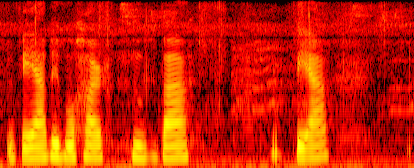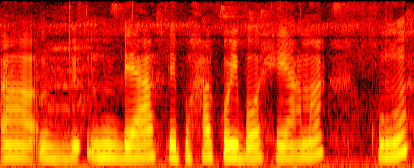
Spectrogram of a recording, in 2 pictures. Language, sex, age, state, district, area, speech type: Assamese, female, 18-30, Assam, Golaghat, urban, spontaneous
